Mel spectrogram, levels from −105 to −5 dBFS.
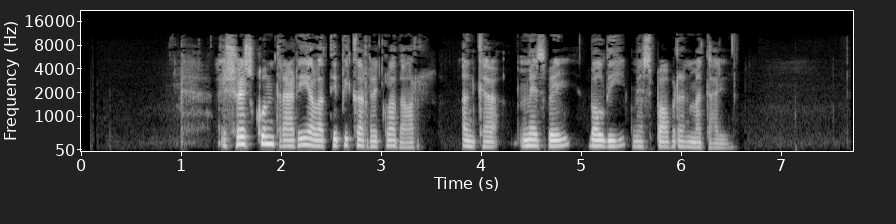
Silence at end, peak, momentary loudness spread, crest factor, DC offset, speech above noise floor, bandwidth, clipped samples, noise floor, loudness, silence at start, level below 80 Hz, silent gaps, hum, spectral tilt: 1.15 s; -6 dBFS; 17 LU; 22 dB; under 0.1%; 49 dB; 11.5 kHz; under 0.1%; -74 dBFS; -25 LUFS; 1 s; -74 dBFS; none; none; -4 dB/octave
